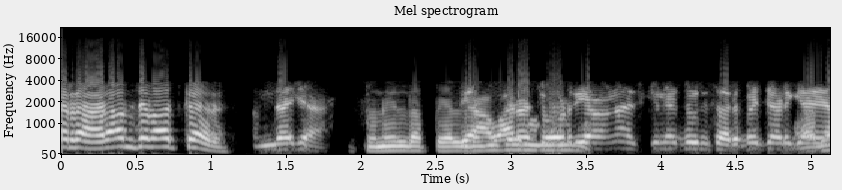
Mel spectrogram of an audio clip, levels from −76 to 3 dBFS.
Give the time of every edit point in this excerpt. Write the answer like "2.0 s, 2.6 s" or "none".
1.2 s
